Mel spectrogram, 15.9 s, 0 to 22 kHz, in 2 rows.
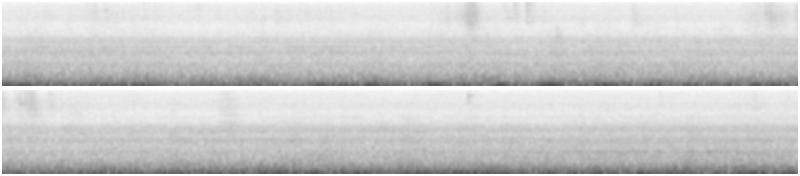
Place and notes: Hsinchu City, Taiwan - Local Train
from Zhubei Station to Hsinchu Station, on the train, Sony Pcm d50, Binaural recordings
Dong District, Hsinchu City, Taiwan, 24 September 2013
